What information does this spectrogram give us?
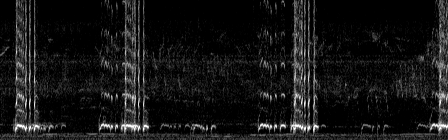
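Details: Zebra dove singing a lure song: three loud bursts of mellow, rolling cooing notes, each phrase a rapid run of short bubbling coos, with quieter trailing coos between bursts.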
